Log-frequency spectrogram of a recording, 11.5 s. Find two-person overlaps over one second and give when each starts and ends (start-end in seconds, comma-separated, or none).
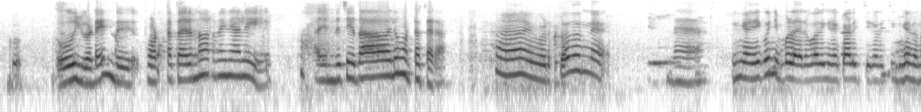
none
